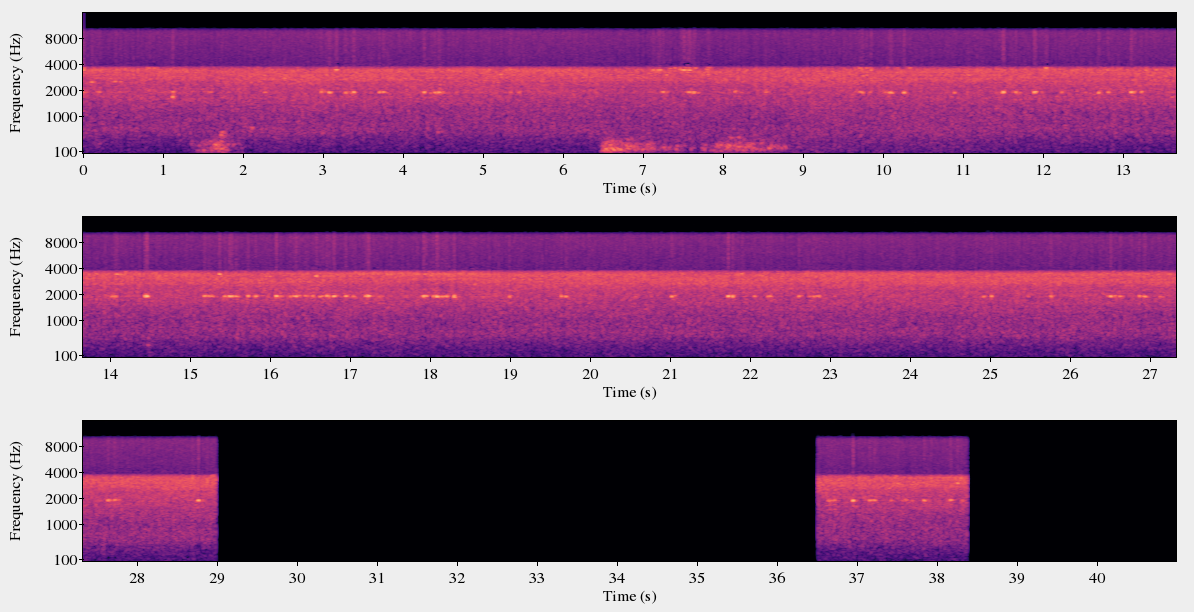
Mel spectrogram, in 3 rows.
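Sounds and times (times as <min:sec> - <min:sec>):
heavy rain falling: 0:00.0 - 0:29.0.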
